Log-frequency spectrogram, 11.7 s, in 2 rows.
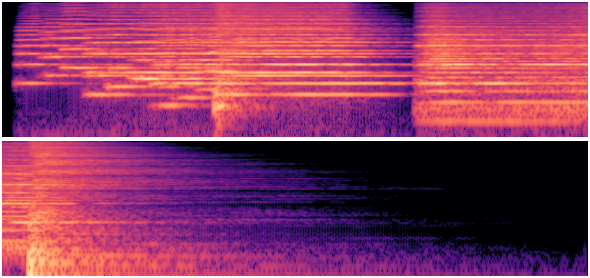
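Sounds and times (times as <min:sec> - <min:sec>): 
fanfare: 0:00.2 - 0:07.5.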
